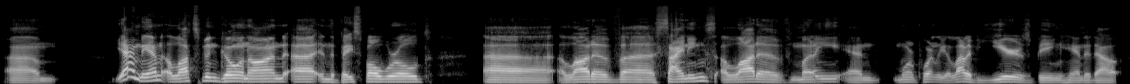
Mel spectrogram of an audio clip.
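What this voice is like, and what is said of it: Sick-sounding voice. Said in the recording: “I'm sick again. In case you couldn't tell by my voice”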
